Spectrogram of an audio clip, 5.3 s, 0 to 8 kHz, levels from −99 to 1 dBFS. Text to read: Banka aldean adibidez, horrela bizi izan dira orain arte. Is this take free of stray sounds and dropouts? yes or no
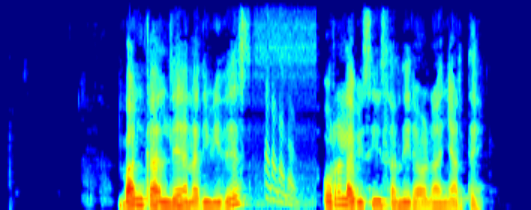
no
